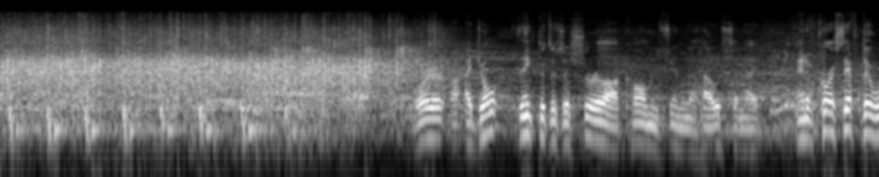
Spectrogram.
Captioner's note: some Applause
